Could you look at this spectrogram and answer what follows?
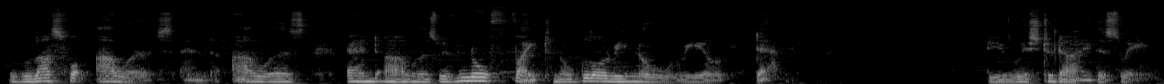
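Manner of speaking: hushed, menacing half-whisper, close up. A player's character leans in to a wounded enemy, half-whispered threat. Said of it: "I'm gonna whisper to him".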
